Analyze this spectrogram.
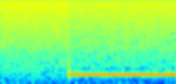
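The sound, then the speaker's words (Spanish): An outgoing telephone call produces a ringback tone: after half a second of faint hiss, a steady mid-pitched tone starts abruptly and holds unbroken to the end. “Venga, a ver si suerte esta vez. Ahí está, un tono.”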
